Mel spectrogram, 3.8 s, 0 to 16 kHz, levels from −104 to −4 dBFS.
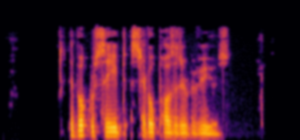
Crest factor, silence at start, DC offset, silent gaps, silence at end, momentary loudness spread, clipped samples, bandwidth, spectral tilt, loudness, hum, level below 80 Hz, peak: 20 dB; 0.9 s; under 0.1%; none; 0.9 s; 14 LU; under 0.1%; 8.2 kHz; -5 dB/octave; -22 LUFS; none; -58 dBFS; -4 dBFS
